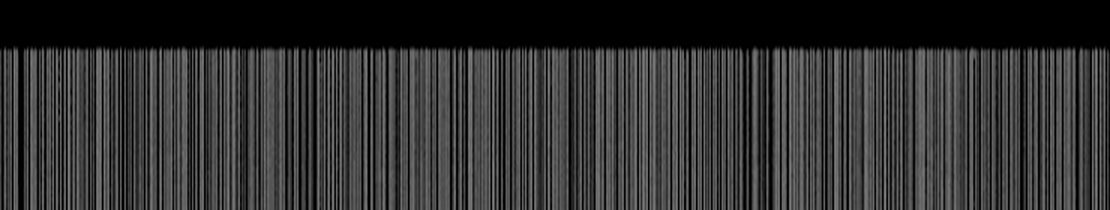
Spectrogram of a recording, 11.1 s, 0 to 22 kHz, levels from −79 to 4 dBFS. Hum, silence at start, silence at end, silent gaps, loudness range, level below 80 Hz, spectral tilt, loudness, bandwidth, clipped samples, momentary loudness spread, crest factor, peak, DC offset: none; 0.1 s; 0.05 s; none; 1 LU; -60 dBFS; 0 dB/octave; -33 LUFS; 17.5 kHz; under 0.1%; 3 LU; 32 dB; -4 dBFS; under 0.1%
